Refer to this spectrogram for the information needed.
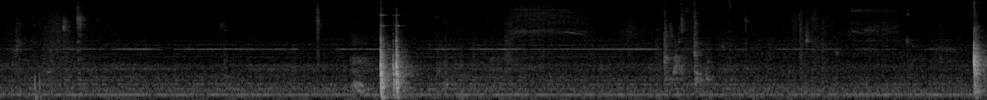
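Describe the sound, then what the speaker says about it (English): Olive oil and coconut oil are mixed in a bowl for soap making, with faint kitchen handling noises over a quiet hum and a few sharp clinks of utensil on bowl. "So first I'm gonna take the oils and mix them into a bowl."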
